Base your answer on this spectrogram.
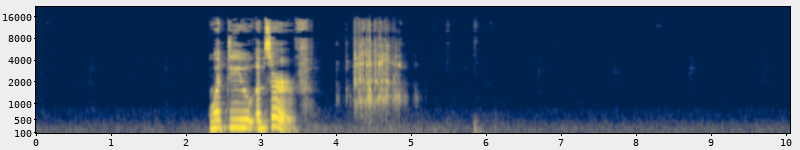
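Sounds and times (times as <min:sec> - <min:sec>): plastic vial rustling: 0:04.0 - 0:05.1.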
